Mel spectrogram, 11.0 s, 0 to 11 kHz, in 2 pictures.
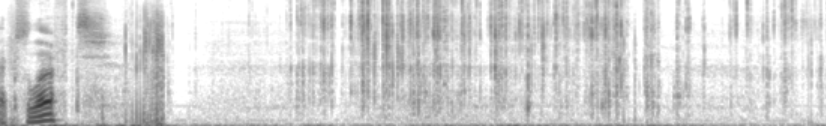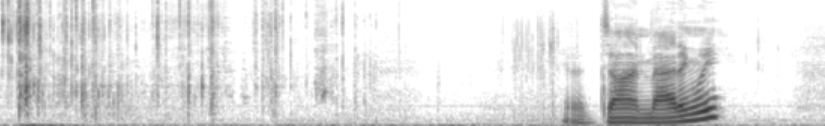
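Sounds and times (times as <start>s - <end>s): card pack wrapper tearing: 0.7s - 8.1s.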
